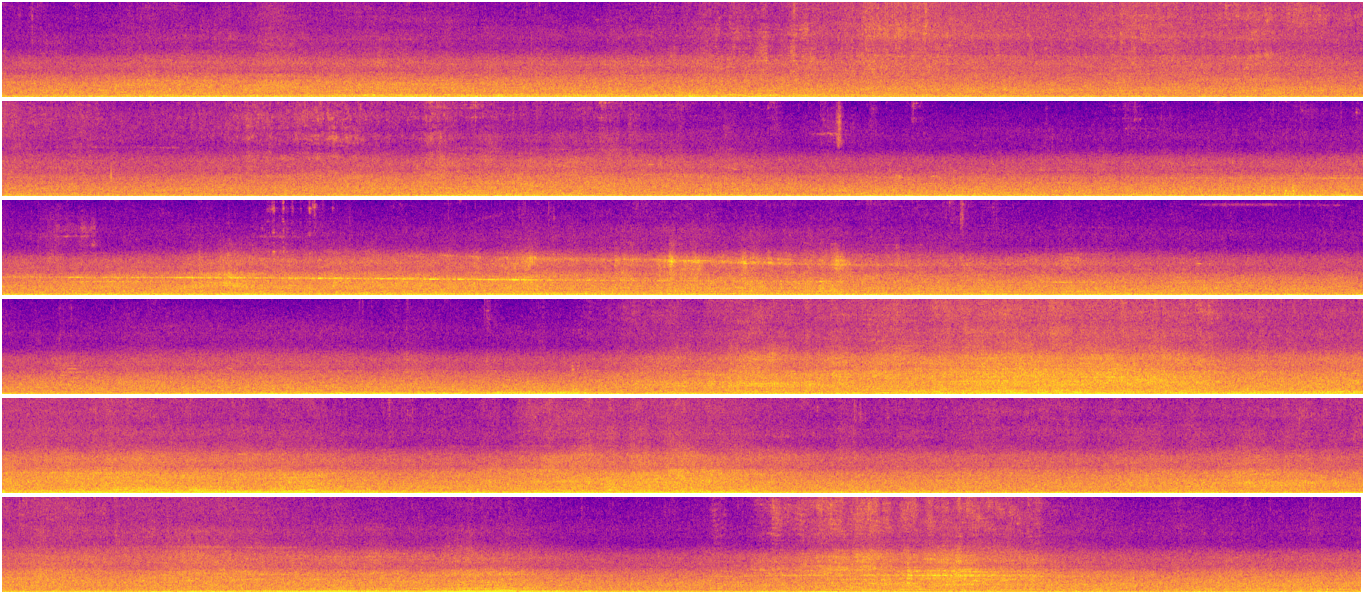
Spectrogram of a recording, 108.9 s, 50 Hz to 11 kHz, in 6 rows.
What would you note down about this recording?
Sound from highway, Environmental sounds, Traffic Sound, Please turn up the volume a little, Binaural recordings, Sony PCM D100 + Soundman OKM II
